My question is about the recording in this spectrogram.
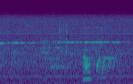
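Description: Low steady electrical hum with a thin high whine over a video-call line, and a brief faint voice-like murmur a little past the middle.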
